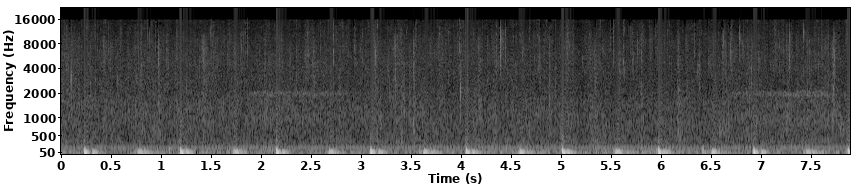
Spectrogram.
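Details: ASMR sleep-aid audio loop: soft, regular low heartbeat thumps at about 62 beats a minute under steady rain ambience, with soft breathing; steady heartbeat.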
